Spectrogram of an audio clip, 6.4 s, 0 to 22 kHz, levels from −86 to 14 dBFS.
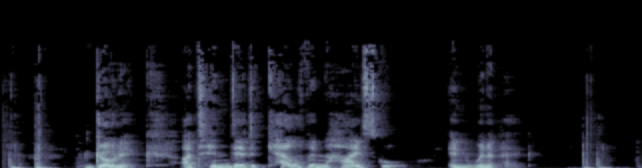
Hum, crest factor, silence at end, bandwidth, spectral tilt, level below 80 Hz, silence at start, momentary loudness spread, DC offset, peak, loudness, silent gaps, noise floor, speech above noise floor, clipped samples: none; 18 dB; 0.3 s; 16.5 kHz; -5.5 dB/octave; -34 dBFS; 0.1 s; 19 LU; under 0.1%; -2 dBFS; -17 LUFS; none; -55 dBFS; 38 dB; under 0.1%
